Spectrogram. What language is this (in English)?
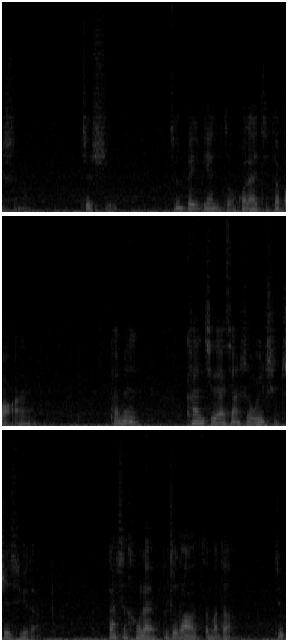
Chinese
